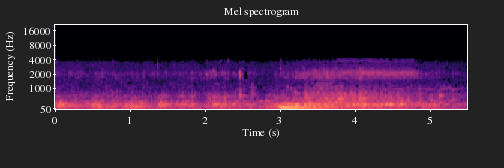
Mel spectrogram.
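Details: Grey whale song recorded underwater off Laguna Beach: low, rumbling moans swell midway, with a faint drawn-out higher tone above.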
